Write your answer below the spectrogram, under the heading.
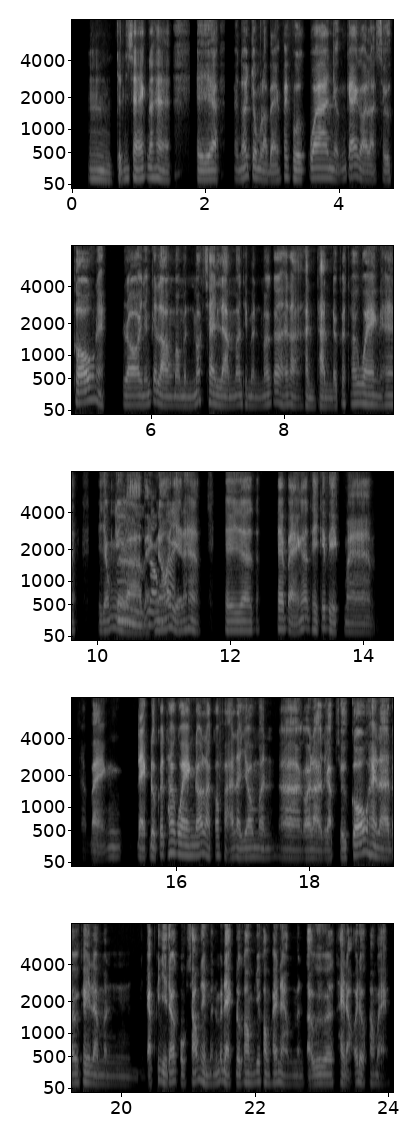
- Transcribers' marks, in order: none
- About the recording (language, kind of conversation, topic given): Vietnamese, podcast, Thói quen nhỏ nào đã giúp bạn thay đổi theo hướng tốt hơn?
